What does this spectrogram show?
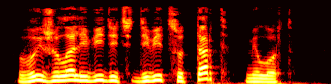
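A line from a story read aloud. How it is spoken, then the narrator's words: Plain. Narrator (Russian): спросил сир Лорус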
